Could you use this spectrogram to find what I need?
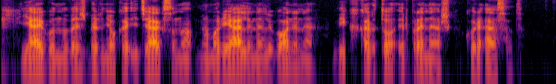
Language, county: Lithuanian, Kaunas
